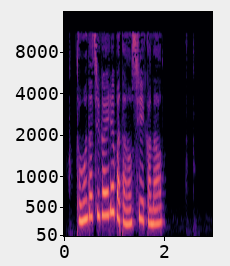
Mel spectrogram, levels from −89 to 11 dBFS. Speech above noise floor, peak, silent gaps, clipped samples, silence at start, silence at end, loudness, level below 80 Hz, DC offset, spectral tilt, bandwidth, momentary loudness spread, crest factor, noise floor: 51 dB; -6 dBFS; none; under 0.1%; 0.25 s; 1 s; -19 LUFS; -64 dBFS; under 0.1%; -5 dB/octave; 11.5 kHz; 6 LU; 14 dB; -69 dBFS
